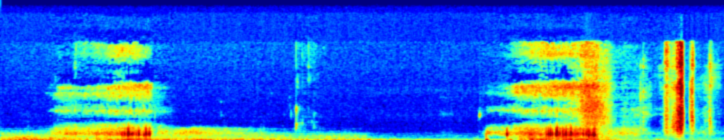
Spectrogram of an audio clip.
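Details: Sleeping Pomeranian dog snoring: a soft, low rumbling snore with faint snorty breaths under steady background noise.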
